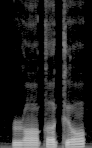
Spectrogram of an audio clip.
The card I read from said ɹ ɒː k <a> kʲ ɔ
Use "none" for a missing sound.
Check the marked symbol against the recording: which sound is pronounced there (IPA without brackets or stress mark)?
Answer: ʌ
